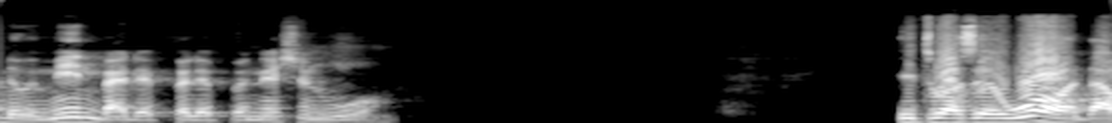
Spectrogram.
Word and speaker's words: Peloponnesian War: In the midst of the Peloponnesian War.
